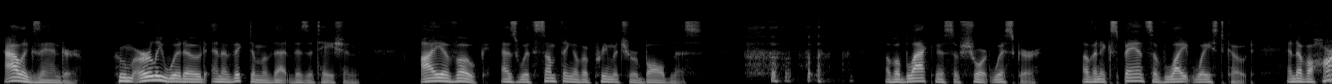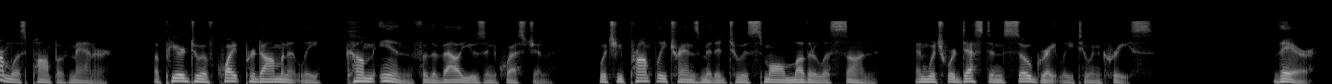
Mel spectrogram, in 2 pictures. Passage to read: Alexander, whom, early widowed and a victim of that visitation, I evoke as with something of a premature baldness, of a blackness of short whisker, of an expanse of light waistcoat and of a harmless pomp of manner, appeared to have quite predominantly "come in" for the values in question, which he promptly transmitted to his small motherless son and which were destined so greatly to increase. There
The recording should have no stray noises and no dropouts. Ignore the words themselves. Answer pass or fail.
fail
